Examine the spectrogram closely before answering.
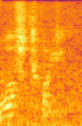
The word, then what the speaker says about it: Wolfetwain: The funny part about the name, Wolfetwain it's Wolf, silent E, Twain. When I got my Knight Scroll, it didn't have the silent E in Wolfetwain.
